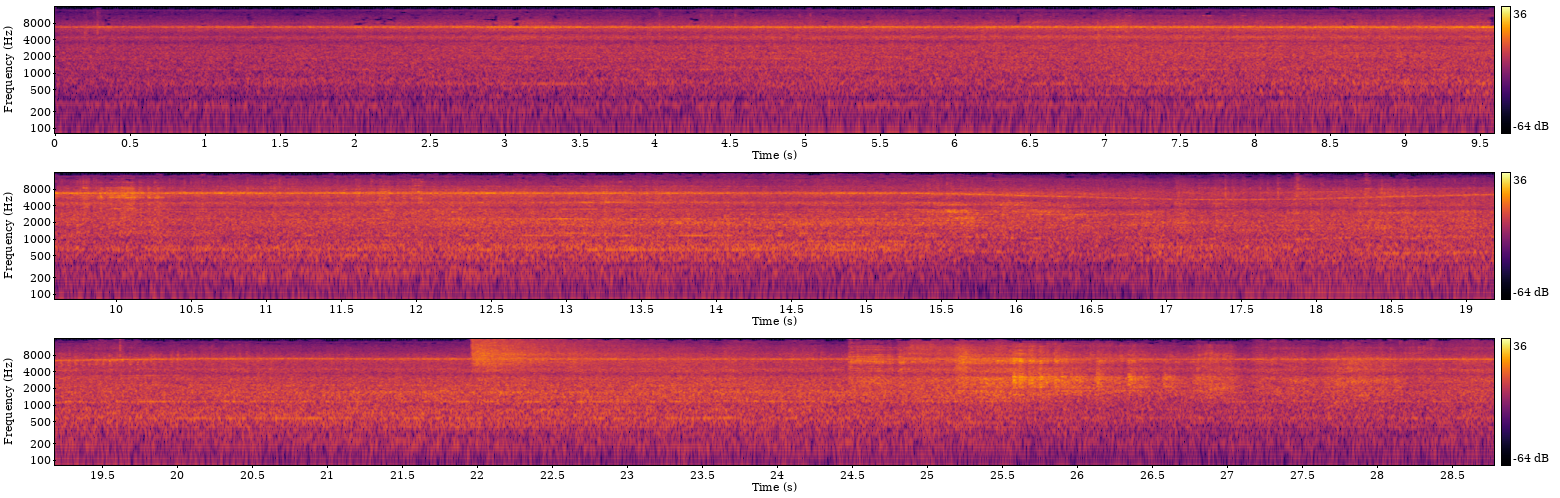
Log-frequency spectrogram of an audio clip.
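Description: A slow Canadian Pacific freight train passing close by. The diesel locomotives rumble louder to a peak about halfway through, with a thin high whine that dips in pitch as they go by. Covered hopper cars then roll past with wheel clatter and squeal.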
